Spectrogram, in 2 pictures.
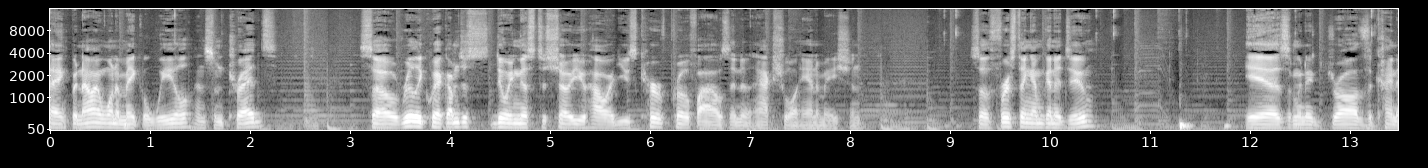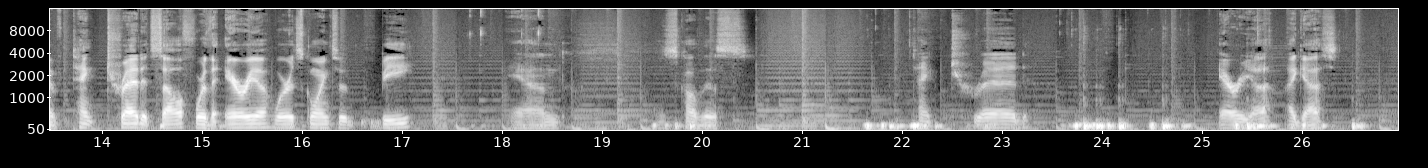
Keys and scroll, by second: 11.3 BackSpace, 21.4 t.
